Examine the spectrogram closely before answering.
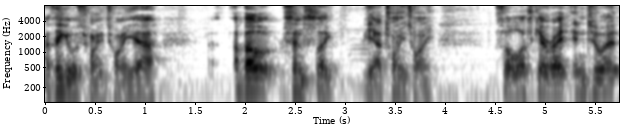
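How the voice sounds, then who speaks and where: Here a man speaks at a medium pitch and a fairly quick pace, with fairly even intonation. He takes long, frequent pauses. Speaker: manga collector YouTuber. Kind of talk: casual collection tour video. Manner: fast at times.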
